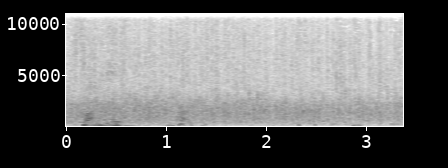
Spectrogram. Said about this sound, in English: What an odd thing to applaud, that is.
